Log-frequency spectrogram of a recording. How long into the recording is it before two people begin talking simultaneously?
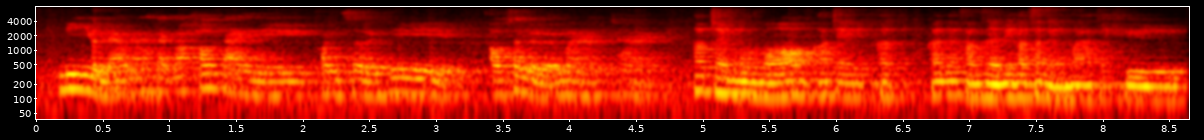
none

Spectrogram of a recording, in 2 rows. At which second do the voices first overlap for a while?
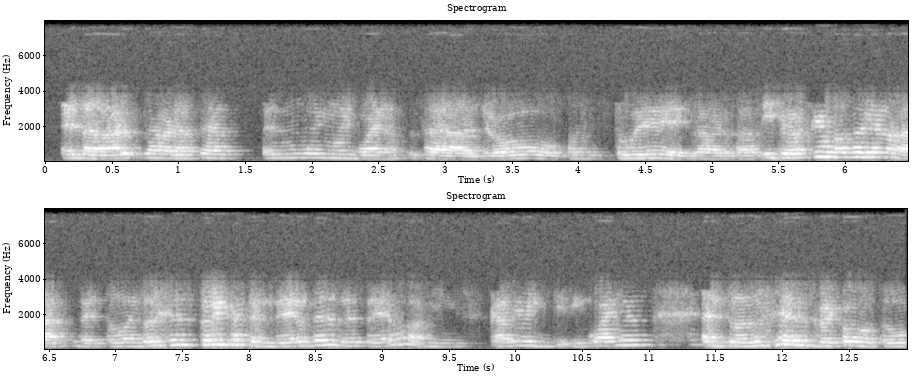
none

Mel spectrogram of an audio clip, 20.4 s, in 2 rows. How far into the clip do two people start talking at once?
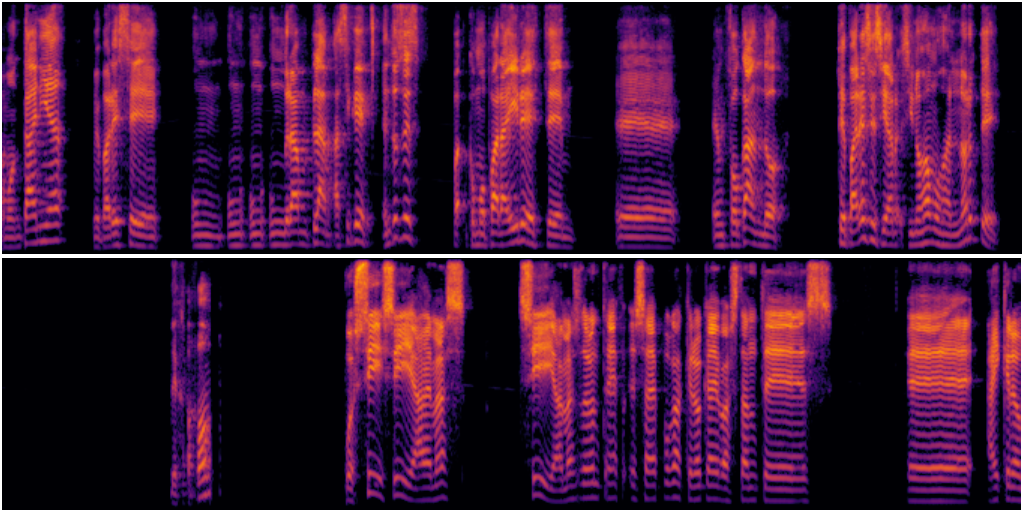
none

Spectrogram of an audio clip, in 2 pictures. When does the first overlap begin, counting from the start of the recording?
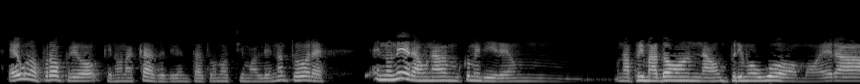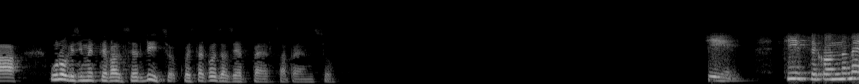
none

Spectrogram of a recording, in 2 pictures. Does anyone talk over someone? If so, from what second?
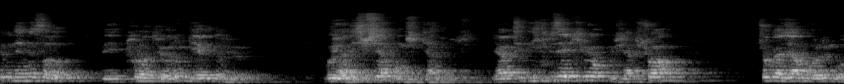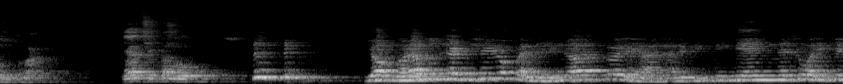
none

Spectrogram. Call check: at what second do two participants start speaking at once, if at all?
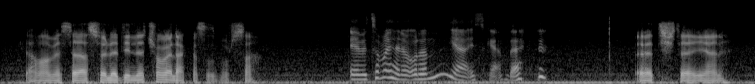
none

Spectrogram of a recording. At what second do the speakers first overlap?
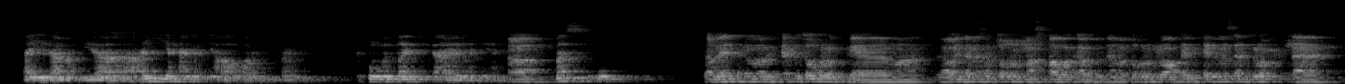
none

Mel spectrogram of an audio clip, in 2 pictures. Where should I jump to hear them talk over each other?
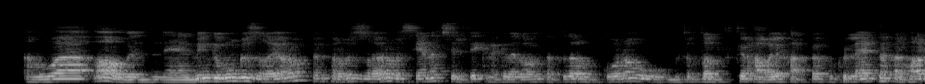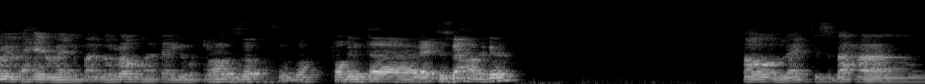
none

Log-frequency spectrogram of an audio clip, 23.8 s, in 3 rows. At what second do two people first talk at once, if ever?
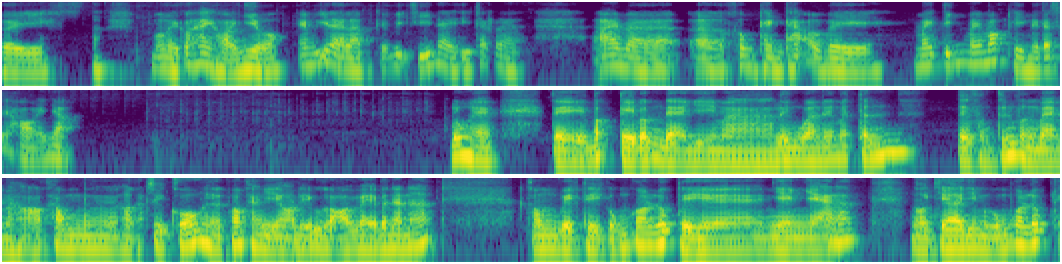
none

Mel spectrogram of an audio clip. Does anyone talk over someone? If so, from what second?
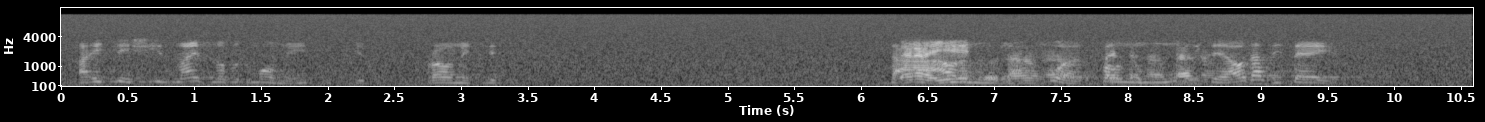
6.3 s

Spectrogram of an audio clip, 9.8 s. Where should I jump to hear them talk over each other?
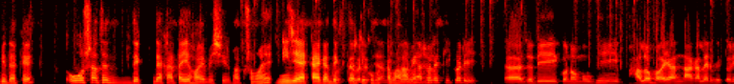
4.4 s

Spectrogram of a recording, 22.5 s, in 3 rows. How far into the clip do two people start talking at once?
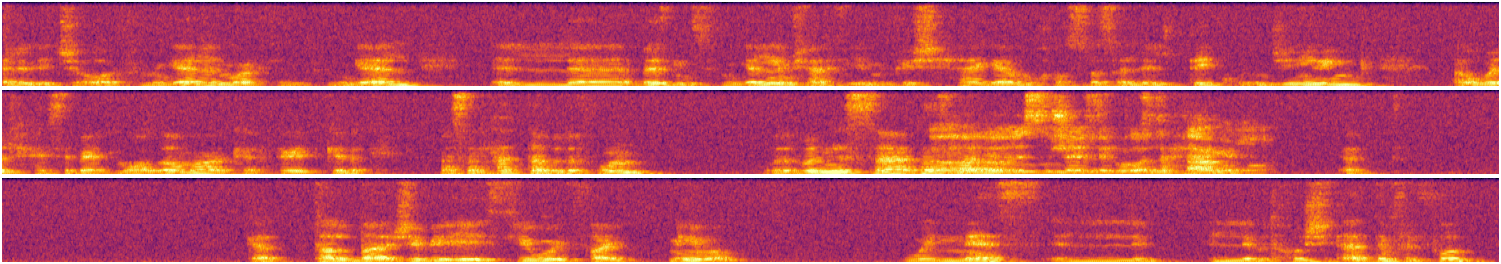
12.1 s

